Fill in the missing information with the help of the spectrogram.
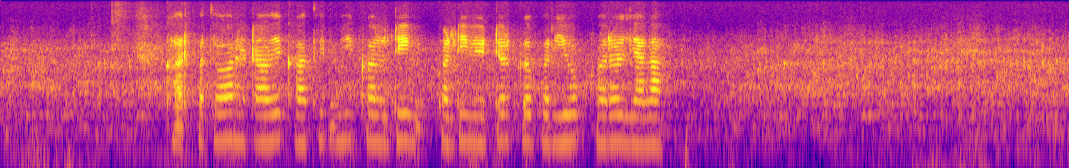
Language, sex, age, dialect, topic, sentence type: Bhojpuri, female, 18-24, Western, agriculture, statement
